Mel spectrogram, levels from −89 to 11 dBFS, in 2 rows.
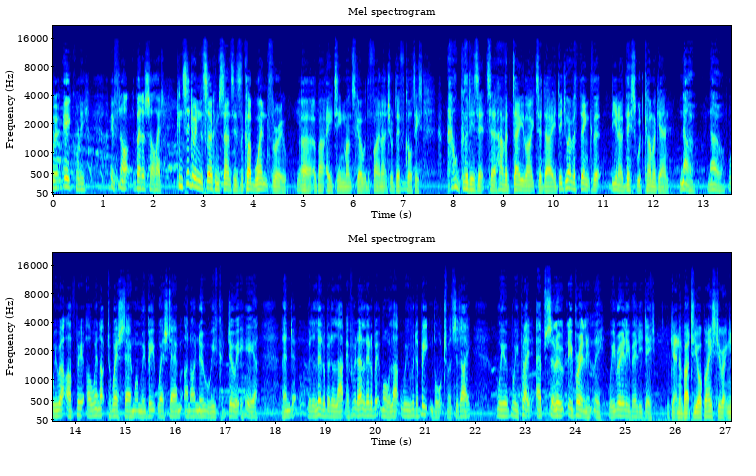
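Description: No technical faults are audible.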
